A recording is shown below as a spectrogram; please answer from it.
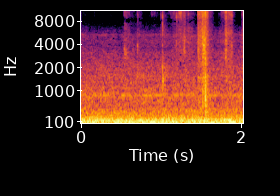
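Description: Tarot cards being handled as a card is drawn from the deck: a few soft, brief card flicks and slides over a steady low hum.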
